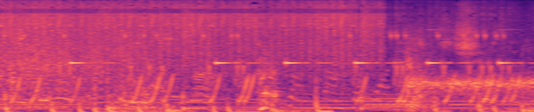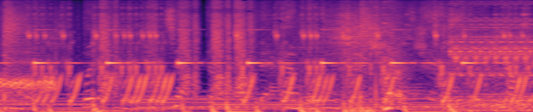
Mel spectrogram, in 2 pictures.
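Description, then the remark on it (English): Water gurgles and rushes steadily through a line as the water is reset off it, loud, with bubbling squishy textures and a faint high ping repeating at a regular pace throughout. “So I have to reset the water off the line.”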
